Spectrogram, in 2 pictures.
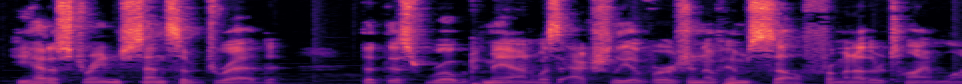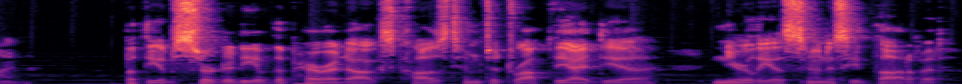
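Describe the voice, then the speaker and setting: A man's voice: a bass voice, moderate pace, pushed and bright, faint music behind. A man narrating a scripted dramatic story as its narrator.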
